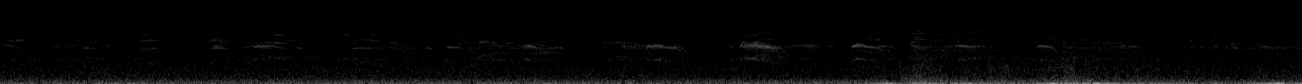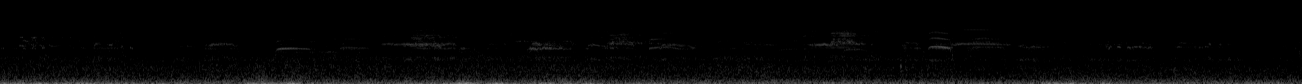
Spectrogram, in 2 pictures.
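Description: Wind buffeting the microphone, with stronger gusts about a third of the way in, while other birds keep up frequent short, harsh calls in the background.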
